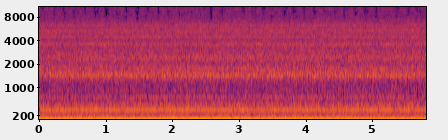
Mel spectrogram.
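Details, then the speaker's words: 2011 VW Tiguan four-cylinder at idle with P0300/P0301/P0303 codes and a flashing check engine light, fuel pressure fine; low rumble with uneven pulse about one stumble a second; misfire fixed by replacing the coil harness. "we do have a misfire i don't have a check engine light yet but we do have ms fire"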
